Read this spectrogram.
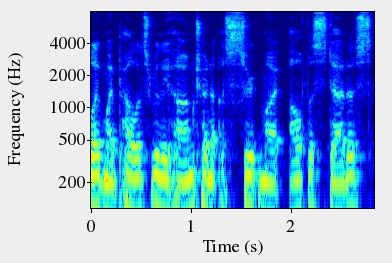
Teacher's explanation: Or if someone's like trying to be super alpha, you'll hear it in concert with a pretty forced down low larynx as well. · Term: a high pallet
